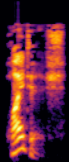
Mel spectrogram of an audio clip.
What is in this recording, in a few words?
"whitish", pronounce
